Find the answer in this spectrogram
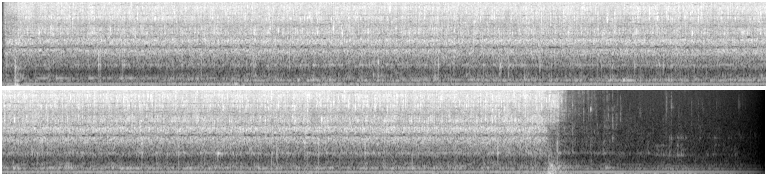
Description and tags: Bathroom Sink Water Running
Sound of my bathroom sink's running water.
